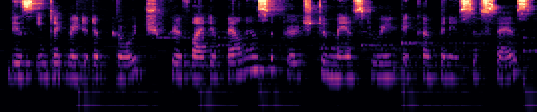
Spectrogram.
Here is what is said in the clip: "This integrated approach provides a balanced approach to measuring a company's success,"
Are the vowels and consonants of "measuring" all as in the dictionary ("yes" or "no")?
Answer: no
